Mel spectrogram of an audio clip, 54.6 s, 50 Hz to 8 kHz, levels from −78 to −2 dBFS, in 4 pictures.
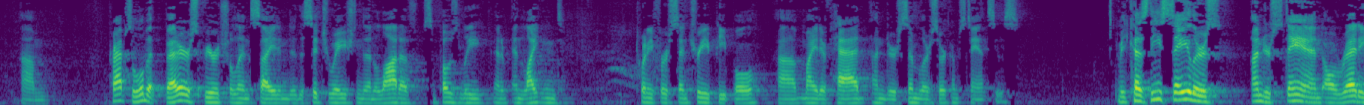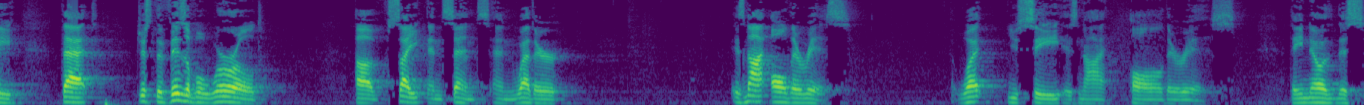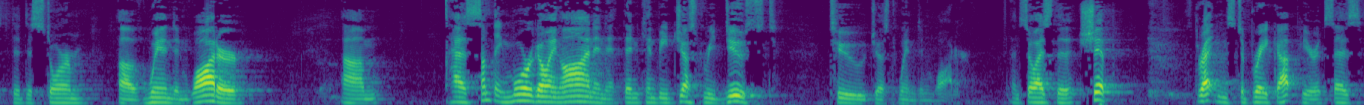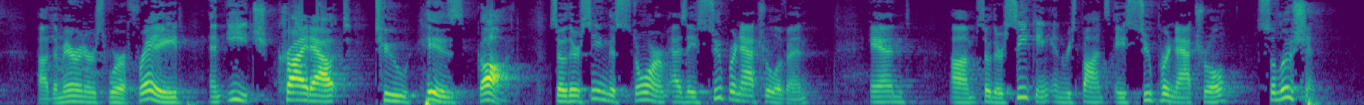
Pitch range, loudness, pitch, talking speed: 120-150 Hz, -19 LUFS, 130 Hz, 140 wpm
